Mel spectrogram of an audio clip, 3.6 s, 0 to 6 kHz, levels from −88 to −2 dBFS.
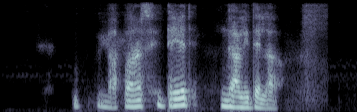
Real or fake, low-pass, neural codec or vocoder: fake; 5.4 kHz; codec, 16 kHz in and 24 kHz out, 0.6 kbps, FocalCodec, streaming, 2048 codes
